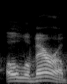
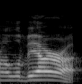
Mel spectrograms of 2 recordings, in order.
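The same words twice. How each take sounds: First: "Oliveira" said as oh-la-VER-a; corrected name. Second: "Oliveira" stumbled as oh-la-vee-AR-a; mispronounced name. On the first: Host fixing fighter's name in an ad, "Oliveira" as oh-la-VER-a. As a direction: say "Oliveira" in four syllables, stress on VER. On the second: Host misreading fighter's name in an ad, "Oliveira" as oh-la-vee-AR-a. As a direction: say "Oliveira" with an extra ee before the stressed AR. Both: Real, not acted. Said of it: "pardon me".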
